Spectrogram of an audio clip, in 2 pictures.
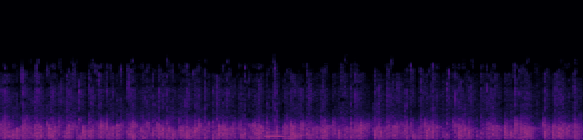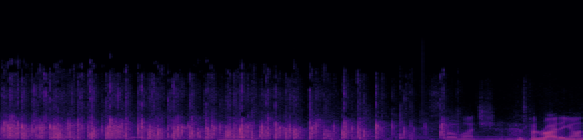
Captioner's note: applause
